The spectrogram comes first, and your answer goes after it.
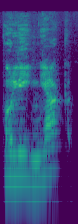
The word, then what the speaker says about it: Polignac: This guy here is a an exceptional brigade commander, and his name is Polignac, which is French. So, I had to look up how to pronounce that. Polignac.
